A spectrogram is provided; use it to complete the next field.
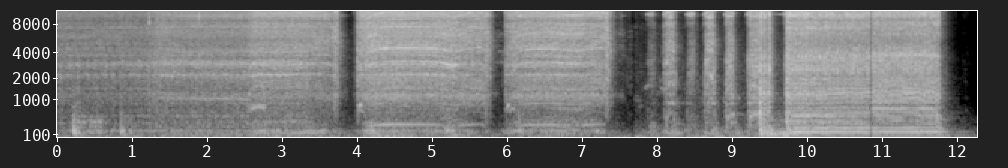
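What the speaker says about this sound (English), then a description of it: "I'll drill it, come up about 40mm on the side there, drill it in" A power drill whirs into wood in several bursts, stopping and restarting, with short quick triggers near the end before one last long run, during a Mitsubishi Express SWB van build.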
